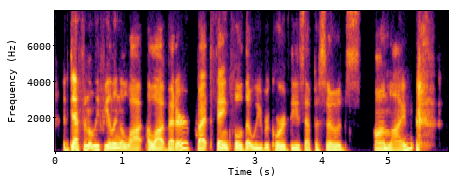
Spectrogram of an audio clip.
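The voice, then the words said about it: Hoarse, congested voice. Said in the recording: “If I'm a little bit hoarse, I'm just recovering from COVID ... a little bit nasty sounding ... if I'm a little bit congested”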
